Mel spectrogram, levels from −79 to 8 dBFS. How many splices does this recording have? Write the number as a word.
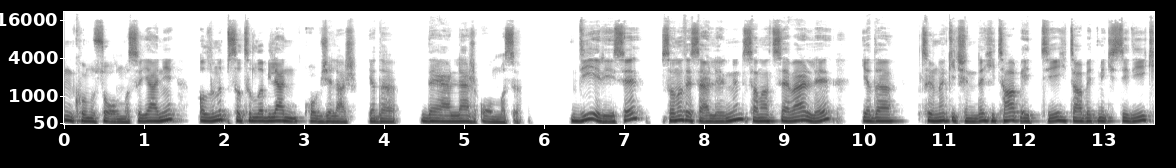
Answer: two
